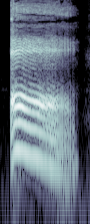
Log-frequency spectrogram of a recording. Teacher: the sound that you will have to produce is eh. So it's really open. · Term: accent grave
